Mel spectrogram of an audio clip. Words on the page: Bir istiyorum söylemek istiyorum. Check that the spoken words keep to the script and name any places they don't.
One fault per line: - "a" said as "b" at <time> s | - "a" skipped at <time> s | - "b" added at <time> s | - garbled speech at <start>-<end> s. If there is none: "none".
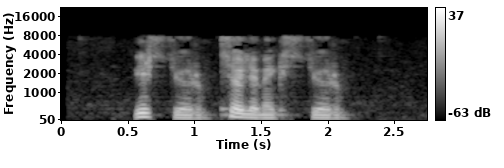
none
